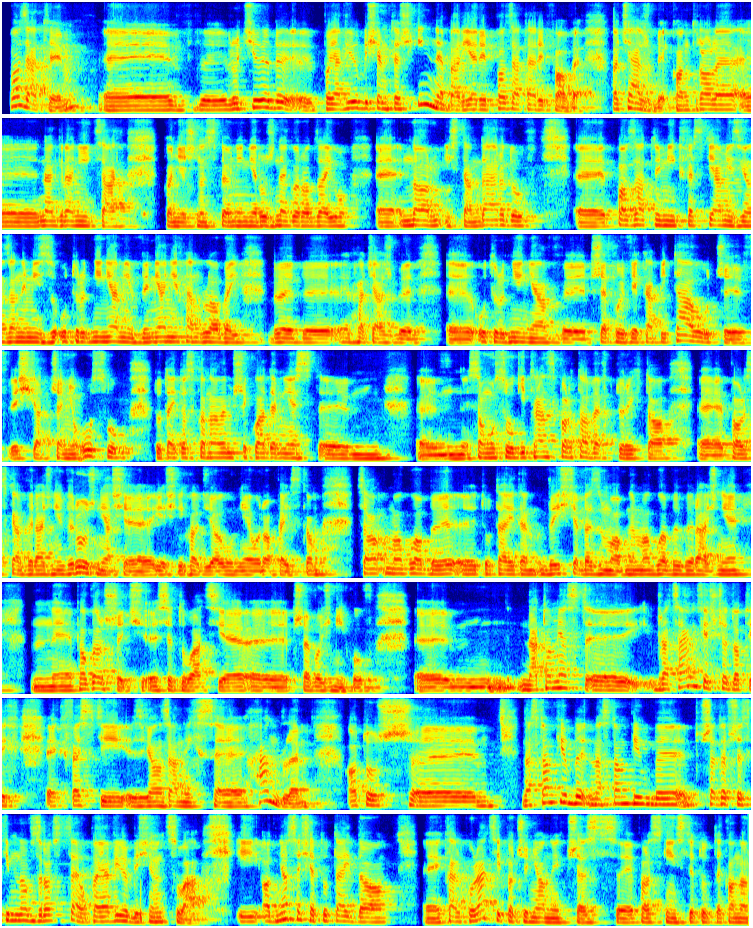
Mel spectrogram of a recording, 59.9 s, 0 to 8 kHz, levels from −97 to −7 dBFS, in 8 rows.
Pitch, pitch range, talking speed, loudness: 120 Hz, 110-130 Hz, 100 wpm, -20 LUFS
